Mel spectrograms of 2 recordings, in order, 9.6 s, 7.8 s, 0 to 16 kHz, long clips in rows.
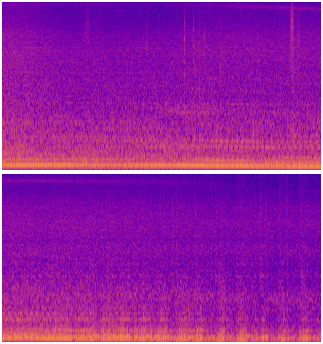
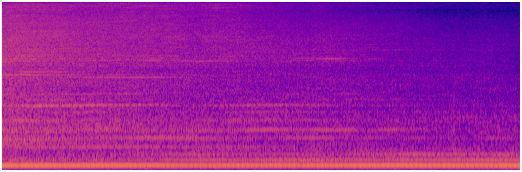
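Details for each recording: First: Old Jeep just bought on Marketplace, in cold weather of about 20 °F: a steady, even hum holding well above normal idle speed. The owner suspects the missing battery means the throttle body or idle air valve must relearn idle; the cause is unconfirmed. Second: Old Jeep cold-started at about 20 °F after fuel was poured in and the system primed, with the gas gauge not working: a smooth, even low idle with a steady hum and some background hiss. The engine runs cleanly.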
